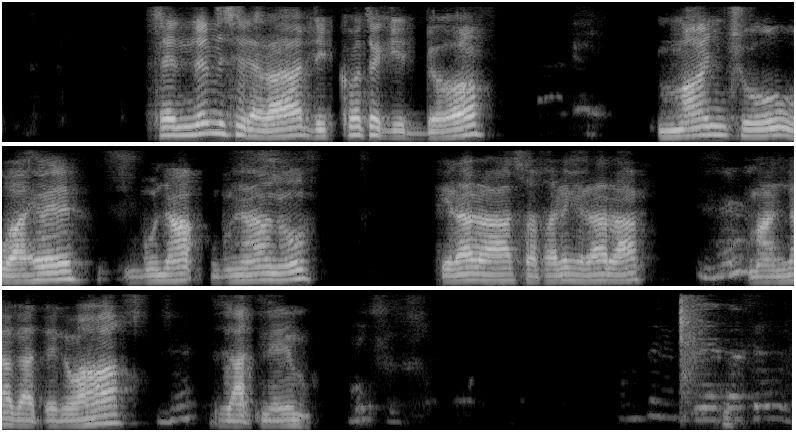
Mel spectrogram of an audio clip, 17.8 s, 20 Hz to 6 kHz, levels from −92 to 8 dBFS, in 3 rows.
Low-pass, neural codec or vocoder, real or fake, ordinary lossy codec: 5.4 kHz; codec, 32 kHz, 1.9 kbps, SNAC; fake; AAC, 24 kbps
